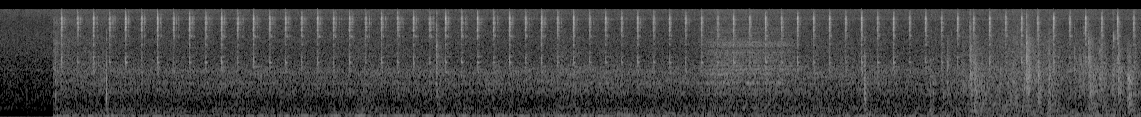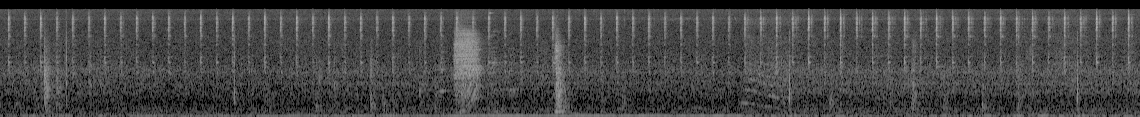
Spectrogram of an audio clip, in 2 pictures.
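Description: Clock ticking steadily, starting just under a second in, over a low hum. A brief louder rustle-like noise and a sharp knock come about twenty seconds in.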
